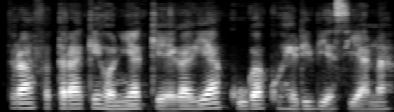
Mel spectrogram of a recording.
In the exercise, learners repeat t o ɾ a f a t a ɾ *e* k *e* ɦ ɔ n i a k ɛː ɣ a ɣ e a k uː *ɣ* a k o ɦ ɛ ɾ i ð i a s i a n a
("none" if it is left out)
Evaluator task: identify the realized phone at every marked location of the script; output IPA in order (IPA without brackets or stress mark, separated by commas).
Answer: a, e, ɣ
